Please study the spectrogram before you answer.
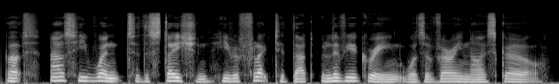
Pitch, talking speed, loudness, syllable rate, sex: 140 Hz, 180 wpm, -17 LUFS, 4.4 syllables/s, male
